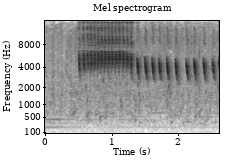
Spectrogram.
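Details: Kinoi song for contest-bird tutoring: after a brief quiet start, a loud continuous buzzy rattle gives way to strong, evenly spaced chirps repeated about eight times a second.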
